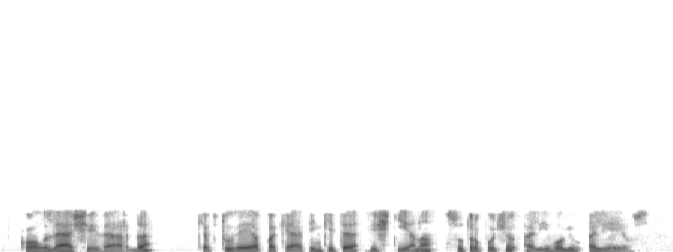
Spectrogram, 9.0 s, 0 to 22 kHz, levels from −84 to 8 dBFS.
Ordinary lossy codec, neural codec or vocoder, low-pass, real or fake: MP3, 32 kbps; none; 3.6 kHz; real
